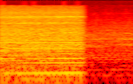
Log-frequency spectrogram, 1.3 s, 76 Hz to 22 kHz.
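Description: A GT4 race car in the iRacing sim at New Hampshire, engine holding a loud steady high-revving tone that cuts off sharply near the end, no voices.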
